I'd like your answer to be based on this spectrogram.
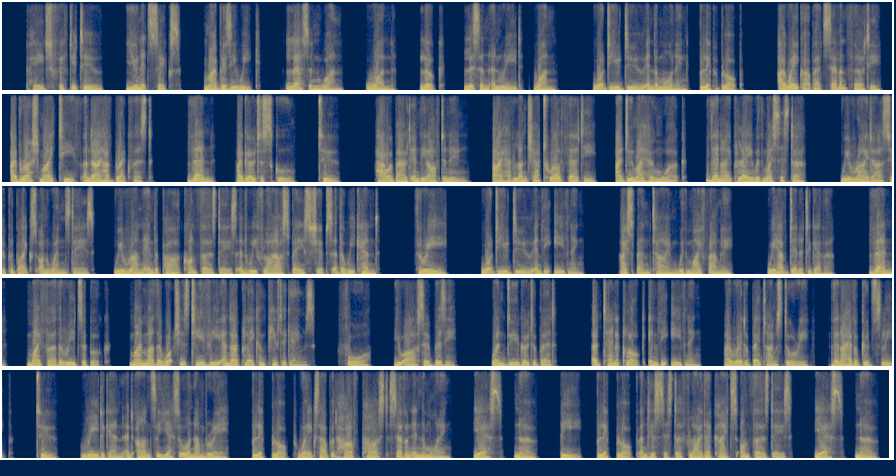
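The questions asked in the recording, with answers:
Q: Blip Blop wakes up at 7:30 in the morning.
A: Yes

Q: Blip Blop and his sister fly their kites on Thursdays.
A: No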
